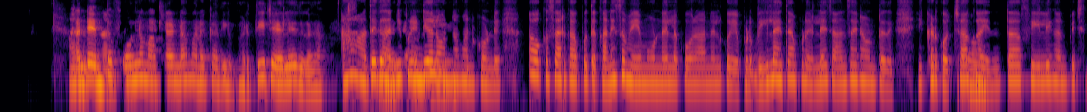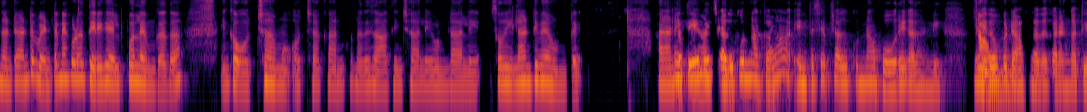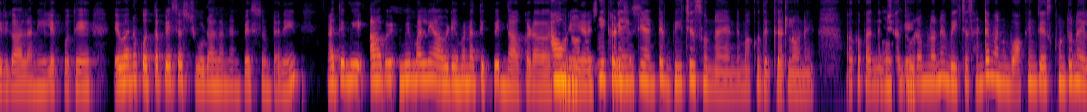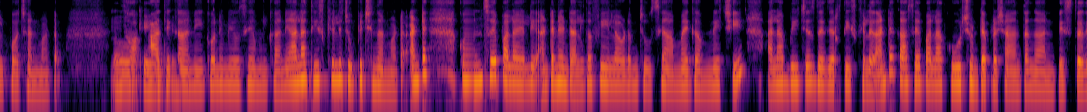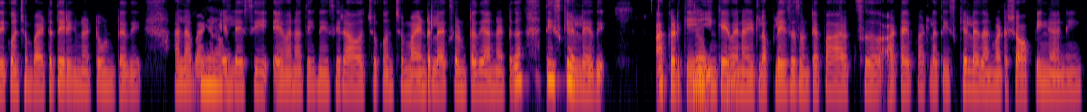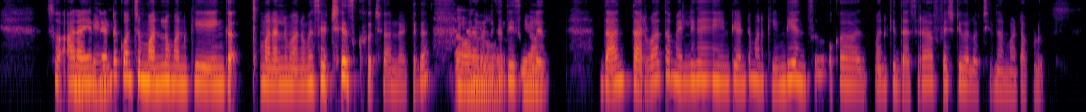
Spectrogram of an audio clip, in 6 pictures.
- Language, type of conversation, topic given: Telugu, podcast, ఒక నగరాన్ని సందర్శిస్తూ మీరు కొత్తదాన్ని కనుగొన్న అనుభవాన్ని కథగా చెప్పగలరా?
- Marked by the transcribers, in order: tapping; lip smack; in English: "ఫీలింగ్"; in English: "ఛాన్స్"; in English: "ఫీలింగ్"; teeth sucking; in English: "సో"; in English: "ప్లేసెస్"; in English: "నియరెస్ట్ ప్లేసెస్?"; in English: "బీచెస్"; in English: "బీచెస్"; in English: "వాకింగ్"; in English: "సో"; in English: "డల్‌గా ఫీల్"; in English: "బీచెస్"; in English: "మైండ్ రిలాక్స్"; in English: "ప్లేసెస్"; in English: "పార్క్స్"; in English: "టైప్"; in English: "షాపింగ్"; in English: "సో"; lip smack; laughing while speaking: "సెట్ చేసుకోవచ్చు"; in English: "సెట్"; in English: "ఇండియన్స్"; in English: "ఫెస్టివల్"; sniff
